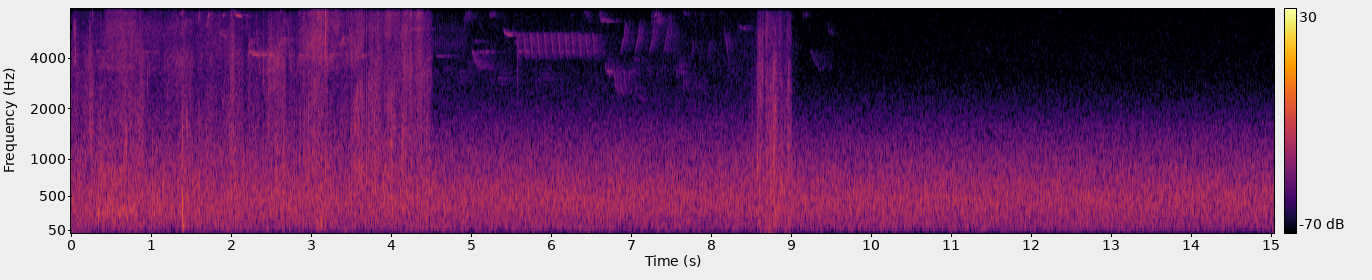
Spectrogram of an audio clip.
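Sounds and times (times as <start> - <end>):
rustling: 0.0 - 4.5, 8.5 - 9.0.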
